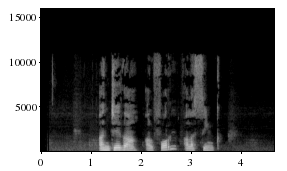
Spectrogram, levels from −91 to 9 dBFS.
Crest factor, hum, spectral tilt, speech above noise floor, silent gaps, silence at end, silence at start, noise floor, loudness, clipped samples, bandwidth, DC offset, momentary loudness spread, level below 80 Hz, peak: 20 dB; none; -5 dB/octave; 42 dB; none; 1.1 s; 1.15 s; -61 dBFS; -20 LUFS; under 0.1%; 11.5 kHz; under 0.1%; 14 LU; -76 dBFS; -2 dBFS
